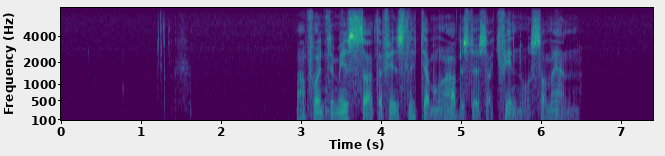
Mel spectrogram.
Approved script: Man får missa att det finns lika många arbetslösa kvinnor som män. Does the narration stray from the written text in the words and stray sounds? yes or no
yes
